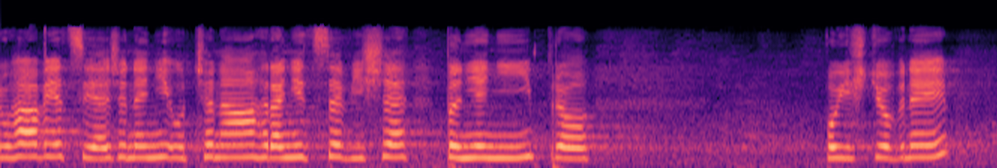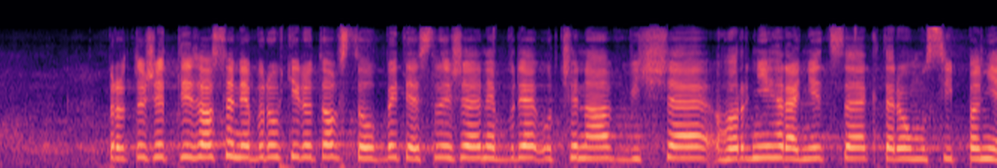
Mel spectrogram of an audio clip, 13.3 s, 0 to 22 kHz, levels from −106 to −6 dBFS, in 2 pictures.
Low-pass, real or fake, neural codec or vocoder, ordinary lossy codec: 10.8 kHz; real; none; Opus, 32 kbps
